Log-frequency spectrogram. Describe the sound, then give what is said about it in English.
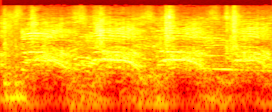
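Loud crowd cheering and whooping greets Democratic vice presidential nominee and Minnesota Governor Tim Walz at the Minnesota State Fair in St. Paul, a steady, dense roar of many voices that holds throughout. “A big welcome for Democratic vice presidential nominee and Minnesota Governor Tim Walz at the Minnesota State Fair in St. Paul.”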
